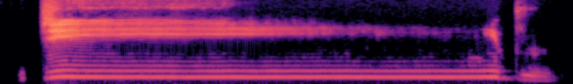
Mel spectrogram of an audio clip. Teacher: জিম, এখানে তিন লেখা আছে, তাই আমরা তিন আলিফ পরিমাণ টান দিয়ে পড়বো। দেখেন, জিম, মানে এতটা বেশি টান হবে, তিন আলিফ পরিমাণ।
